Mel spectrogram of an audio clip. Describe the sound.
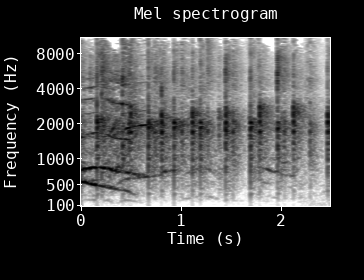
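A small audience at a house concert in a living room claps as a singer from East Nashville comes to the middle of the room, producing sharp, uneven bursts of applause, while a voice lets out a rising-then-falling cheer at the start and other voices murmur underneath.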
